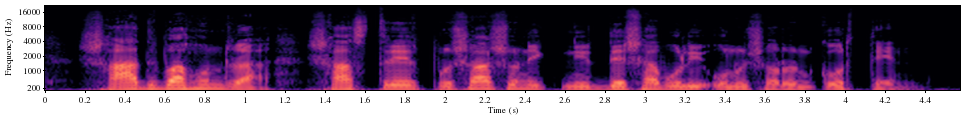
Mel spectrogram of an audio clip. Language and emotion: Bengali, neutral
